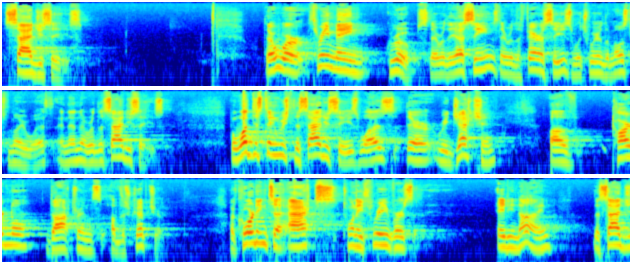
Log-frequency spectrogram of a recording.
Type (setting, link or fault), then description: setting, large echoing room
